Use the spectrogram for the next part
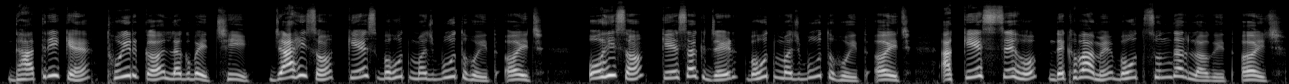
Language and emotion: Maithili, neutral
